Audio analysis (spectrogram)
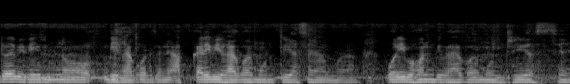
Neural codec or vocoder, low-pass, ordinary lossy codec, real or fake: codec, 24 kHz, 3.1 kbps, DualCodec; 7.2 kHz; none; fake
